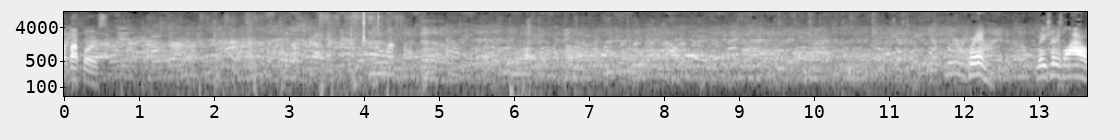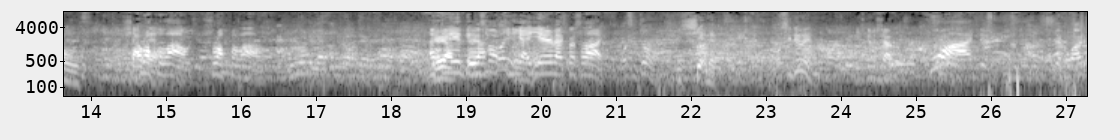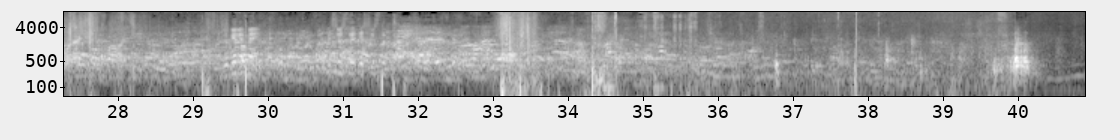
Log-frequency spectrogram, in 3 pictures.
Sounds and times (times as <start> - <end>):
Speech: 0.0 - 38.8.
